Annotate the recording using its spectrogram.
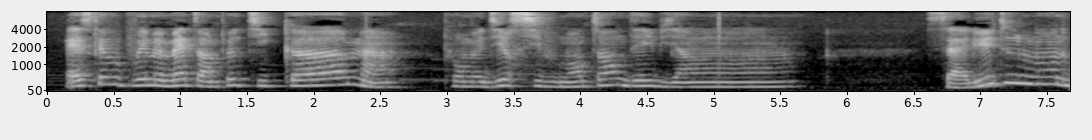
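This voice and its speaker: A woman's medium-pitched voice with a dark, mellow tone and lively intonation, very slow in pace, with audible room echo. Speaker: fitness instructor. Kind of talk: live-streamed Pilates class. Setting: livestream from a child's bedroom at home. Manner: instructive, cueing exercises.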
